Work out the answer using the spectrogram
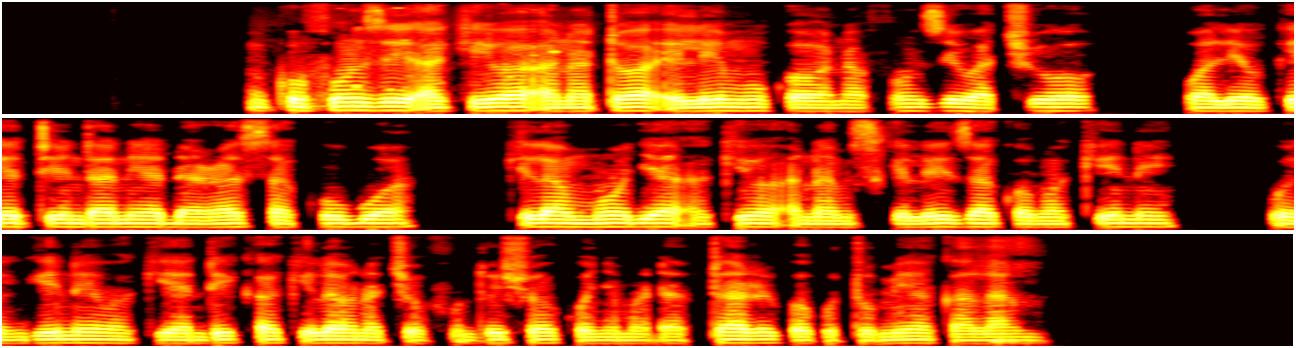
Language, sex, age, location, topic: Swahili, male, 25-35, Dar es Salaam, education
